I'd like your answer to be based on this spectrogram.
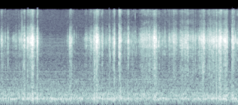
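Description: Fingertips and nails scratch the tufts of stiff white and blue plastic bristles on a hand-sized blue plastic scrub brush held close to the microphone. The result is a dry, bright, crackling patter in uneven bursts, with short louder scrapes standing out over a steady faint low hum.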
